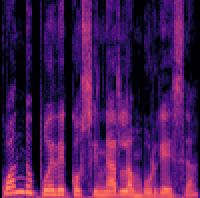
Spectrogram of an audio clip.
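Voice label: Cuando Puede Cocinar La Hamburguesa, Spanish, female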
